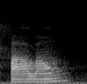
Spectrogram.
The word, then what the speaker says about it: falam: At the end of a syllable or at the end of a word, where you'll sometimes see it, it has the function of nasalizing the preceding vowel without really being pronounced itself.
